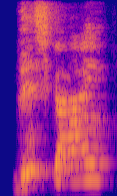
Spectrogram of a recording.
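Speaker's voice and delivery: "This guy" pitched very high for emphasis; single out "This guy" on a high, held pitch; high-pitched, pointed emphasis on "This guy"; emphatic. Acted. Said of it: "is in emphatic position".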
